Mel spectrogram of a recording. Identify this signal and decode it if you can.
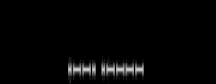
Morse code, heard as a keyed tone, about 53 wpm, 700 Hz. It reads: P 1
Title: Single-Letter Single-Number 50wpm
